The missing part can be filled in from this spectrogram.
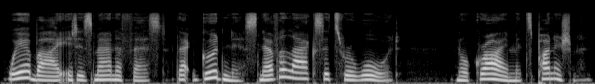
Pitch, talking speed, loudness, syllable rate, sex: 220 Hz, 140 wpm, -17 LUFS, 4.5 syllables/s, female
